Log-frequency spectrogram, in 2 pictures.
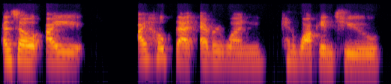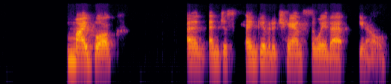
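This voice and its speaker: Low-voiced woman author on a muffled call. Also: steady tone, slow, no echo. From Ecuador, raised in Queens, New York. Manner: thoughtful, digressive, many fillers and restarts. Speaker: author guest. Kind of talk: virtual book event conversation. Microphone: video call. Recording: dry, muffled video-call audio.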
